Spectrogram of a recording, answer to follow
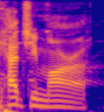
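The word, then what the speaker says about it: Hachimura: But, Roy Hachimara. – That guy. Um. No, you actually need to say it. I, I oh, do. Oh, Roy Hachimara.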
